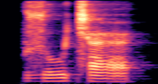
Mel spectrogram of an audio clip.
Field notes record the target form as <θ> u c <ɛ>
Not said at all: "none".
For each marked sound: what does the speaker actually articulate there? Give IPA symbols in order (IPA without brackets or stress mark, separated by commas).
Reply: z, æ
